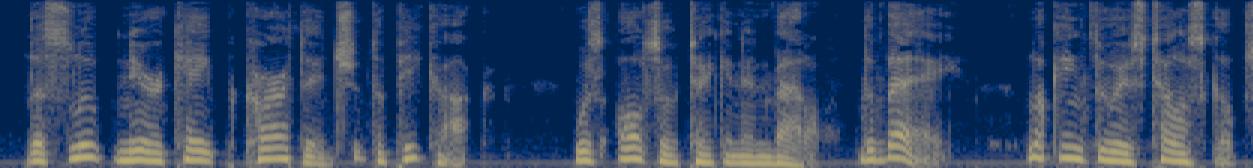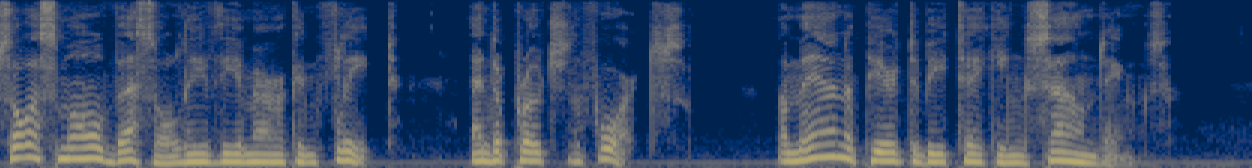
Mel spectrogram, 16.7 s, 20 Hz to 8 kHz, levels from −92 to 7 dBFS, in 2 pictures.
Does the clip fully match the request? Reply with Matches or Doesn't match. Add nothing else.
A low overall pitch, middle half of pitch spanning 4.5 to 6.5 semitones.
Doesn't match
